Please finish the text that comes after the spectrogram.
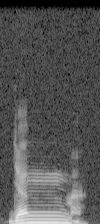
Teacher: Kemudian jamma di sini ada mim bertasydid. Mim bertasydid merupakan ghunah yang paling sempurna. Dia di atas ikhfa.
